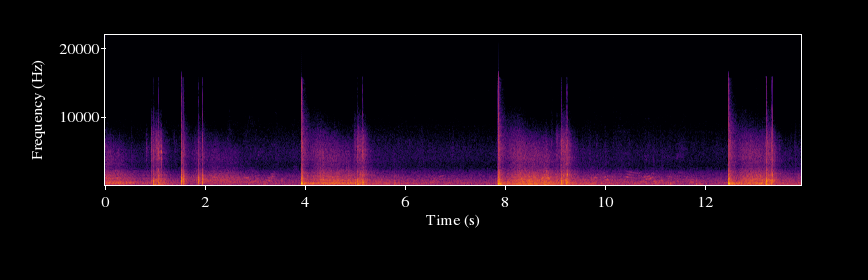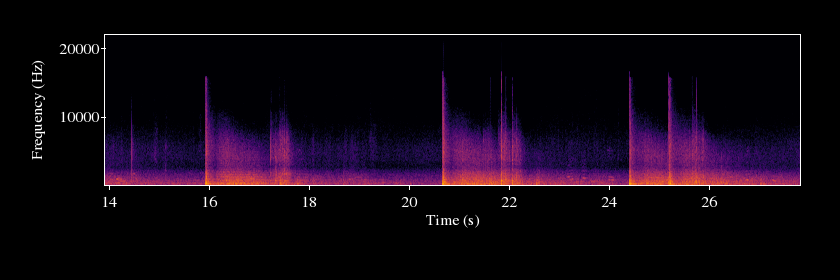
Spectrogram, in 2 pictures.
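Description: Fireworks crackle and sizzle after bursting.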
